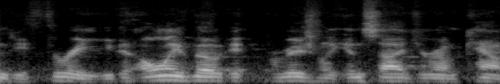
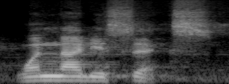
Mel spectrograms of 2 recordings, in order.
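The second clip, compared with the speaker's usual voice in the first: usual speaking voice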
